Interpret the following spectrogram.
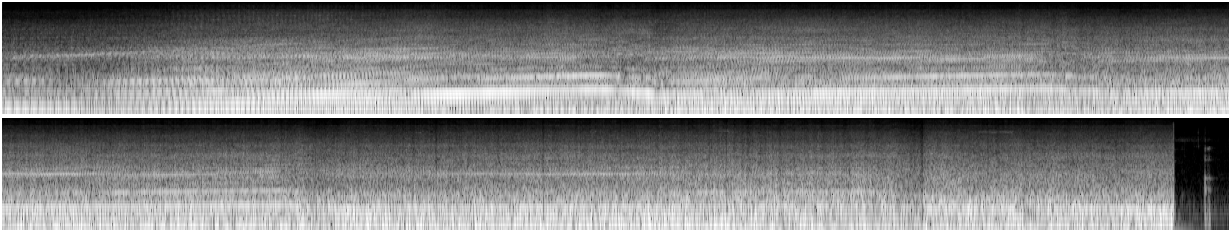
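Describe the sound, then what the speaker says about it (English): A motorcycle with a stock muffler revs loudly and close up, its intake note audible, climbing in pitch through a couple of throttle blips and then holding a steady high drone. "You can really hear the intake note on the bike instead of just the exhaust note."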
